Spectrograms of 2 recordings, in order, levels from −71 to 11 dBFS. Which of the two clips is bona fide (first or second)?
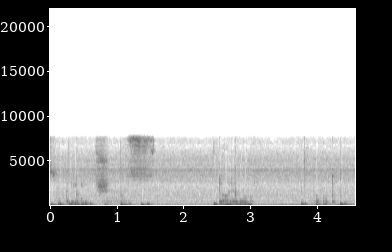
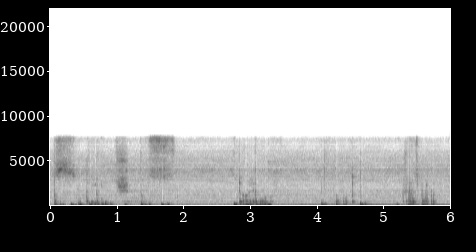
first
